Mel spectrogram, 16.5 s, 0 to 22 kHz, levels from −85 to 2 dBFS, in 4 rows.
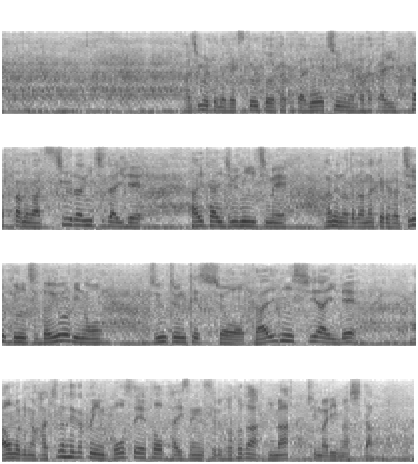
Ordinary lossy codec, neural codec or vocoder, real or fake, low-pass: none; codec, 16 kHz, 4 kbps, X-Codec, HuBERT features, trained on LibriSpeech; fake; 7.2 kHz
